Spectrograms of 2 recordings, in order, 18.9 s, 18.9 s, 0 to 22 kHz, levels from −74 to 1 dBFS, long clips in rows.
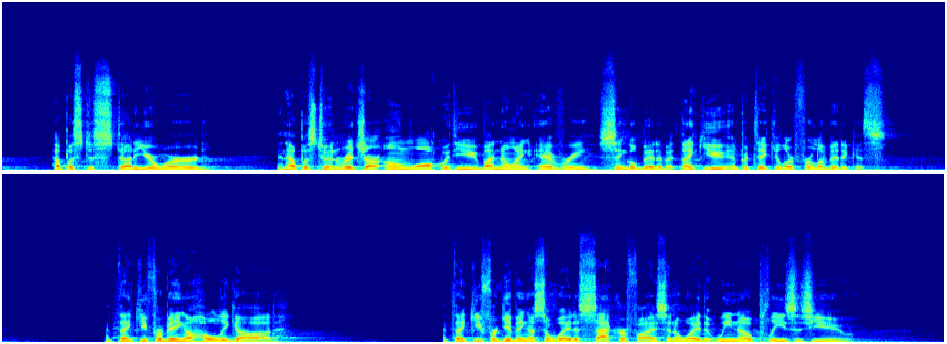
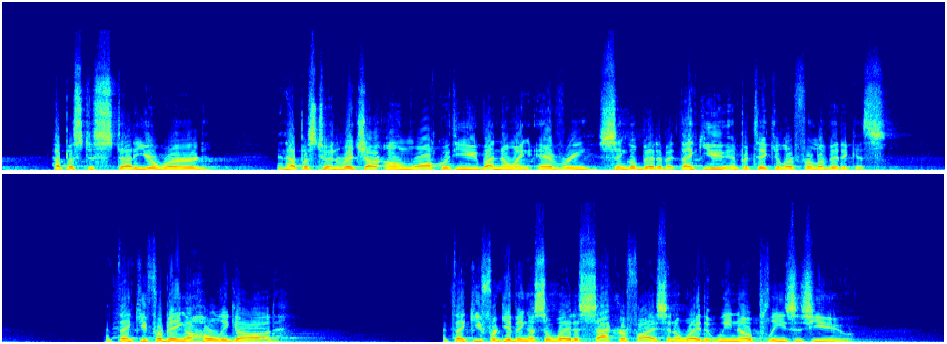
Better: first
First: none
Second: distortion; slight; 10 dB below the speech

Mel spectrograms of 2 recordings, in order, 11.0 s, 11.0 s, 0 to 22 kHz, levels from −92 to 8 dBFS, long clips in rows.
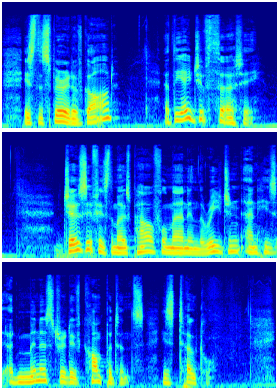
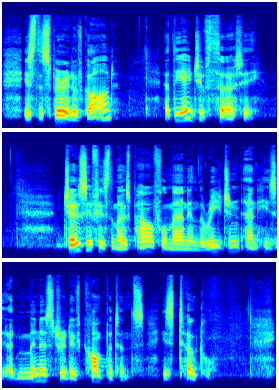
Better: first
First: none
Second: thin; very; fading below 300 Hz

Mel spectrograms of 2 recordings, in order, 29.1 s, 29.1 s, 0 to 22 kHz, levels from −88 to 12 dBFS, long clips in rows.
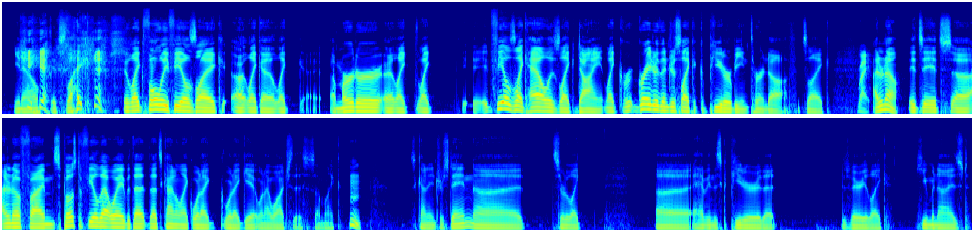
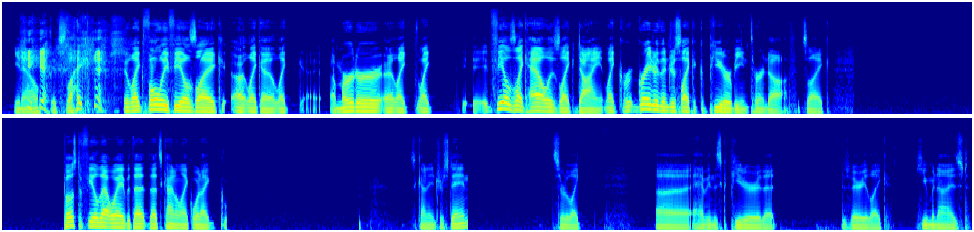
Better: first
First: none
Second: audio cutting out; at 13 s for 2.5 s, at 18 s for 2 s and at 22 s for 1 s

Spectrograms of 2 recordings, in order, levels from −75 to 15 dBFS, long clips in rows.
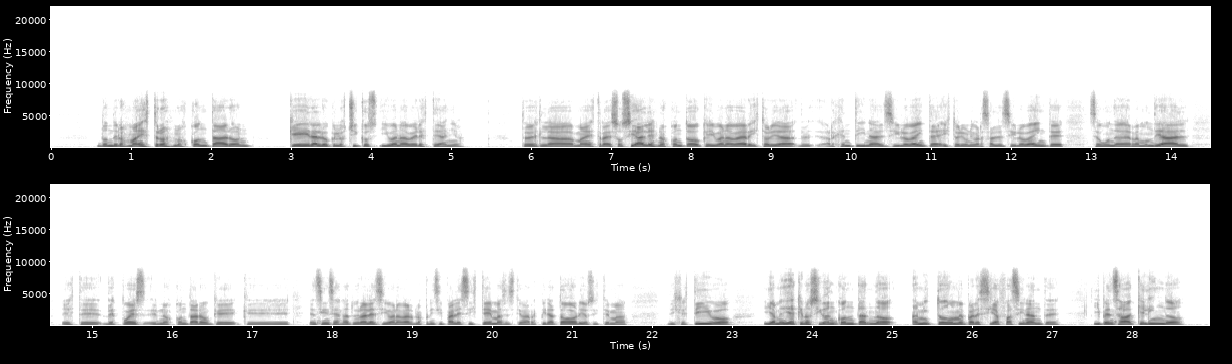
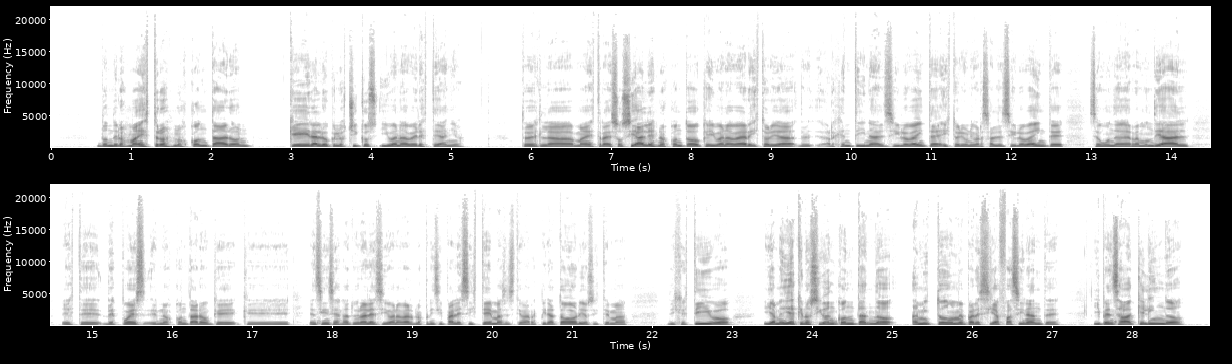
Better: second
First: garbled, watery; slightly; nothing above 8 kHz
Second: none

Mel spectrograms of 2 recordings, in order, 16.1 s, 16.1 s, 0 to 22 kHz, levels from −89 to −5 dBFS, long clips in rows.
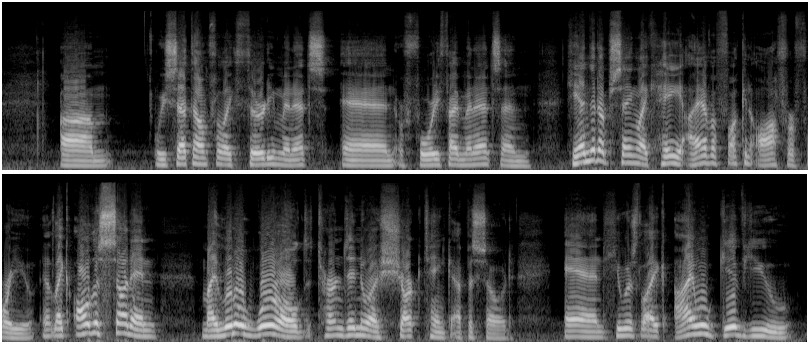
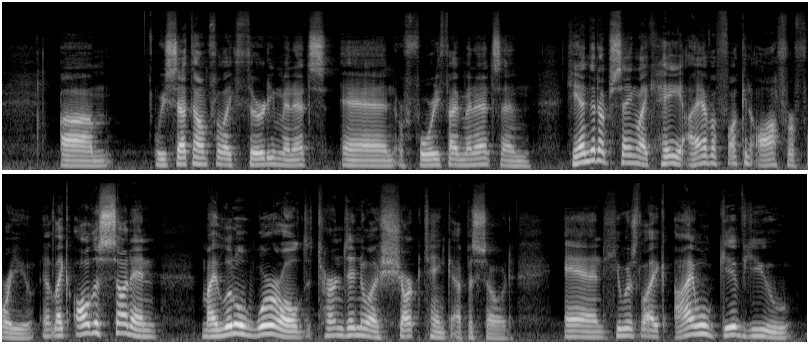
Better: second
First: distortion; slight; 5% of the sound clipped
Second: none

